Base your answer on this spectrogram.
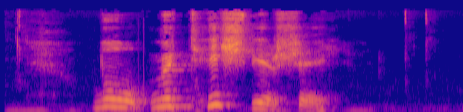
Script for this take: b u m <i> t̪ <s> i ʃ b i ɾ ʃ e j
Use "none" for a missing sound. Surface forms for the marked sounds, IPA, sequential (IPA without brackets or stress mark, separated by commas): y, h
